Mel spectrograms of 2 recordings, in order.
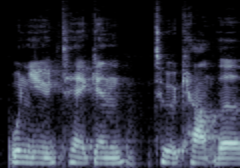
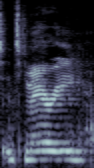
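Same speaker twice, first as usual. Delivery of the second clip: shouting; 6 semitones higher than usual. A narrator's reading. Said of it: "So everyone shouts".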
